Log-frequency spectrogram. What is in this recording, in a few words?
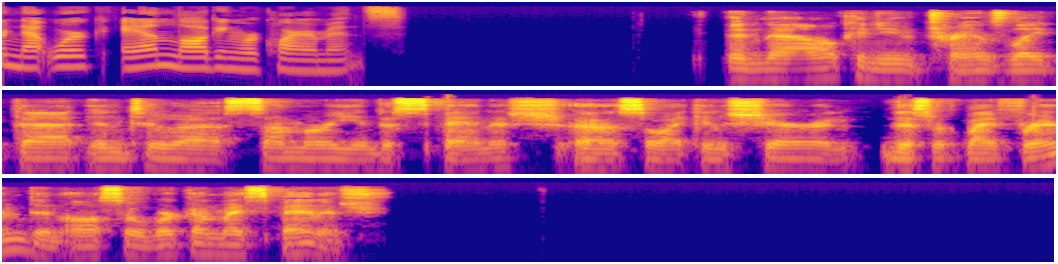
voice live hosted agent sample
